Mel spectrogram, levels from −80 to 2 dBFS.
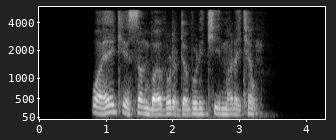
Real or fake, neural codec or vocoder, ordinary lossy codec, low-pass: fake; codec, 16 kHz, 0.8 kbps, ZipCodec; MP3, 32 kbps; 5.4 kHz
